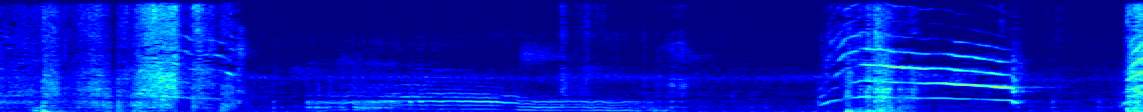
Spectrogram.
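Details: Twenty-day-old kitten meowing indoors: a drawn-out meow with wavering, gently falling pitch, then a brighter, louder meow that rises and dips, with rustling and handling noise between the calls.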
